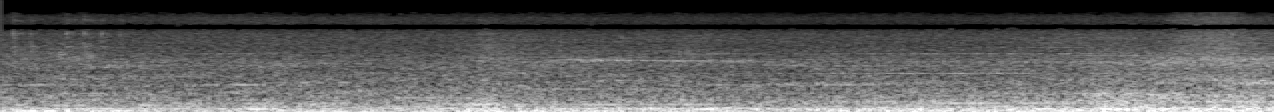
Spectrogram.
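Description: Steel roller coaster train rolling along its track out of sight, a steady loud rumble with faint high wheel tones above it.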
